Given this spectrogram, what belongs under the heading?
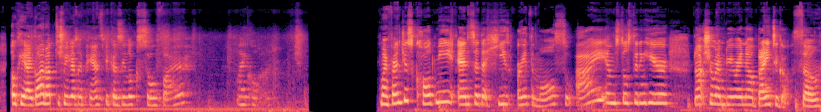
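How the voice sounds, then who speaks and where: A woman speaks at a fairly quick pace and a high pitch, with ordinary pitch variation. She leaves long, frequent pauses. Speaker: influencer. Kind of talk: get-ready-with-me vlog. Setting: at home filming herself. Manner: stutters; casual, filler-heavy.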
